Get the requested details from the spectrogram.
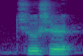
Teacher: chu is the rising tone, and shi is a flat tone.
